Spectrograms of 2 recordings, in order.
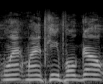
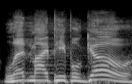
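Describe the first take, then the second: First: It is said weakly, without force. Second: It is said powerfully, with force.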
